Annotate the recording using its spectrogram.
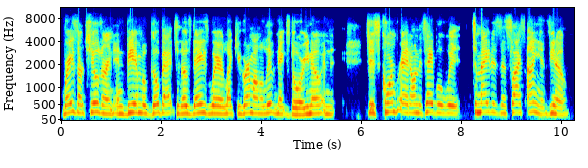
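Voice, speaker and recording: A woman's fairly high, monotone, flat delivery with an Alabama accent. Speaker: guest. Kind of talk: casual chat. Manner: halting.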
